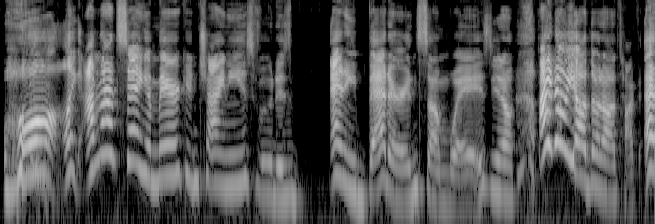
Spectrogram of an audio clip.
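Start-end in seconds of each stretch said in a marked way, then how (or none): 0.0-0.5 loud disbelieving huh, huh; bewildered, louder on each huh; incredulous huh. Retold or imitated. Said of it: "I'm like".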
